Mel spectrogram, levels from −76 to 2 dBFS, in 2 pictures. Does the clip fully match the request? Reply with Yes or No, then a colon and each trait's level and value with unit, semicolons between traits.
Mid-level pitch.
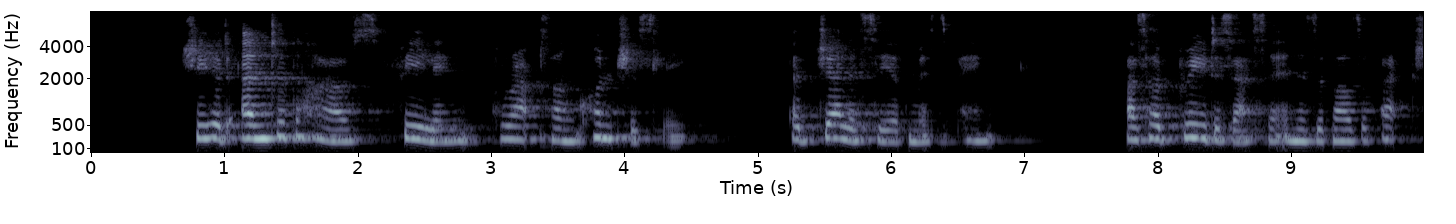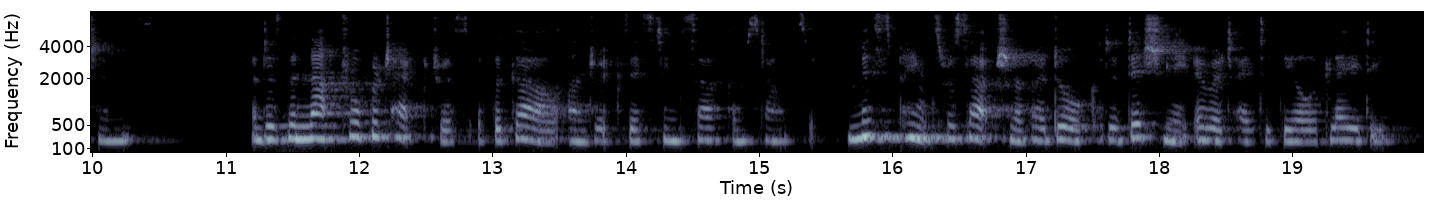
No: high, 230 Hz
